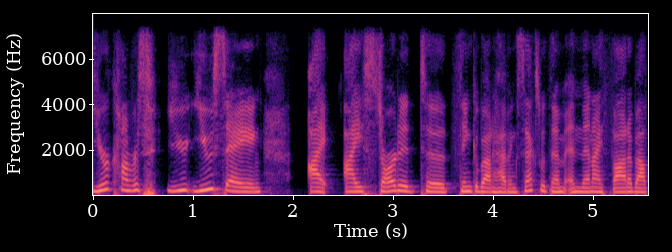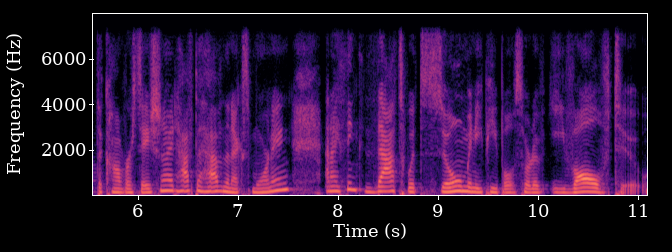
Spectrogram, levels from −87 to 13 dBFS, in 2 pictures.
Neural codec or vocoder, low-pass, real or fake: none; 7.2 kHz; real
